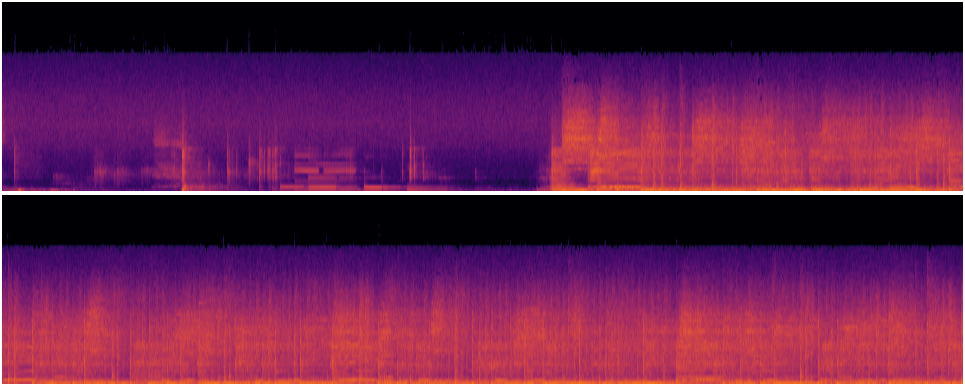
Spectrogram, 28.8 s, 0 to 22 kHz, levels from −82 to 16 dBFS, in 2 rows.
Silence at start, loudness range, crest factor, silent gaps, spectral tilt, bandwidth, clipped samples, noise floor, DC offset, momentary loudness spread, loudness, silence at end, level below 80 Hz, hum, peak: 0 s; 16 LU; 16 dB; none; -3.5 dB/octave; 16.5 kHz; under 0.1%; -44 dBFS; under 0.1%; 17 LU; -16 LUFS; 0 s; -30 dBFS; none; -2 dBFS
